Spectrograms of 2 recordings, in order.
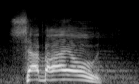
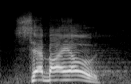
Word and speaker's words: Sabaoth: The ninth usage of the word Jehovah in the Bible is the word Jehovah Sabaoth, Z-E-B, long A, long O-T-H, Jehovah Sabaoth.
